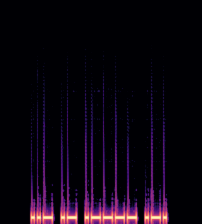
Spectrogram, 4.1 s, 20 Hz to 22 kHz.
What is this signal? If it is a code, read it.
Morse code, heard as a keyed tone, about 20 wpm, 700 Hz. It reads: UA1R
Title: DXCC-100 Call Signs - 4 Characters - Repeated 3x - 20wpm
